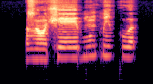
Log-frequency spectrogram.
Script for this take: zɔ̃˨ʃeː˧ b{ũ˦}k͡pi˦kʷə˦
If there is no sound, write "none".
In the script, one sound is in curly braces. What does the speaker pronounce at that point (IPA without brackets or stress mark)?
ũ˦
